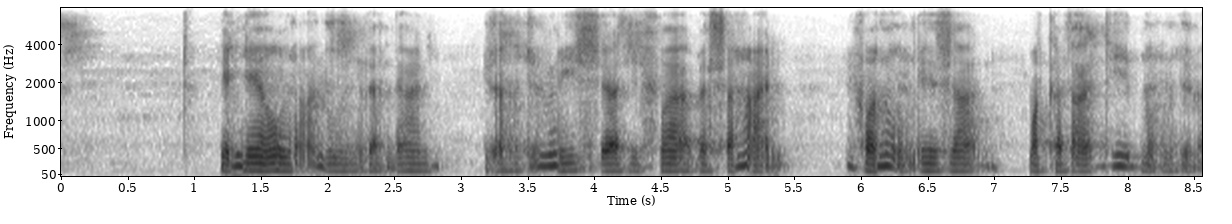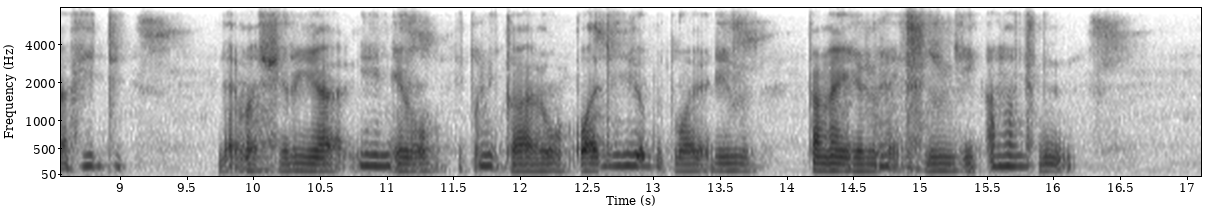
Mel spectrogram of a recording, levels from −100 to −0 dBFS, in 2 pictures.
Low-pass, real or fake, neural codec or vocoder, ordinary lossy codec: 7.2 kHz; fake; autoencoder, 22.05 kHz, a latent of 192 numbers a frame, VITS, trained on one speaker; Opus, 24 kbps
